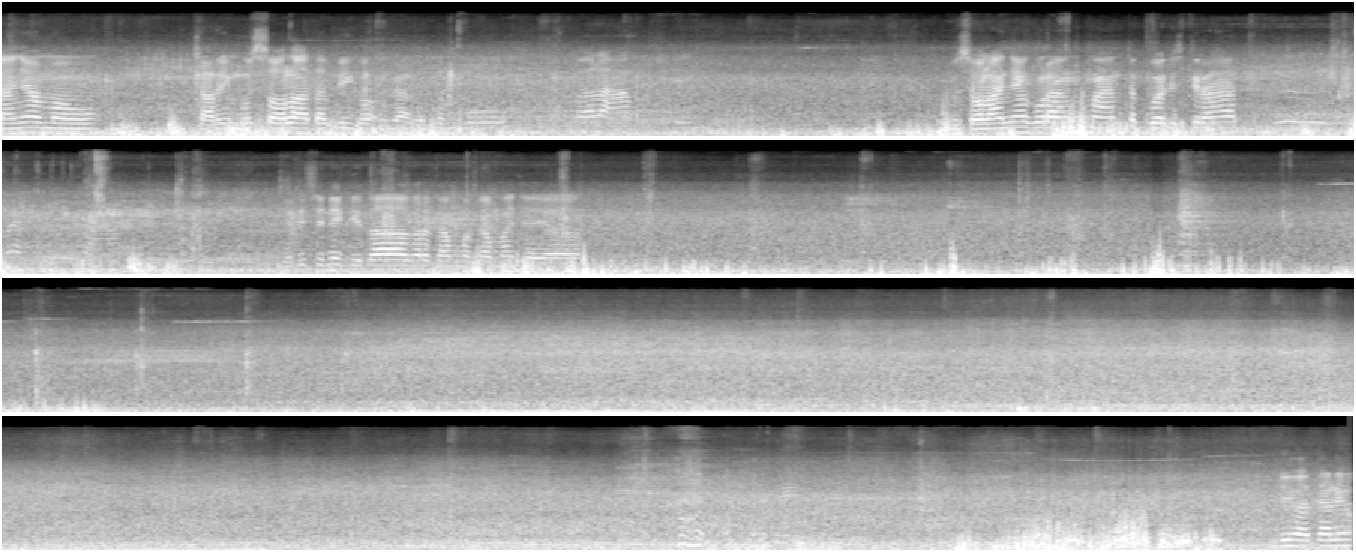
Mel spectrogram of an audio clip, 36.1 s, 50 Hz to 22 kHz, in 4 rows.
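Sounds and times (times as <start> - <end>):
road traffic: 0.0 - 36.0.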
